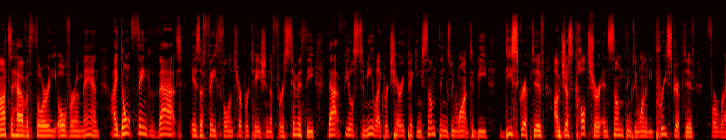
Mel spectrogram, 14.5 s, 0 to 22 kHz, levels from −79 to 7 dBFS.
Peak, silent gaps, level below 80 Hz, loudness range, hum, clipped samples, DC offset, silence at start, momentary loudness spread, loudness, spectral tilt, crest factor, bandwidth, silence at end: -10 dBFS; none; -64 dBFS; 4 LU; none; under 0.1%; under 0.1%; 0 s; 9 LU; -34 LUFS; -4.5 dB/octave; 24 dB; 16.5 kHz; 0 s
